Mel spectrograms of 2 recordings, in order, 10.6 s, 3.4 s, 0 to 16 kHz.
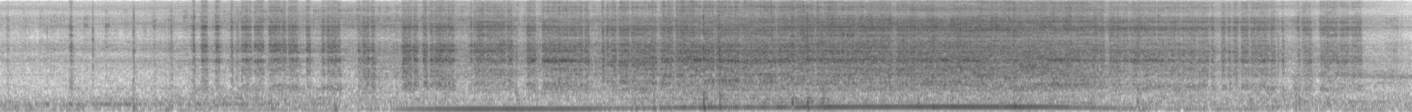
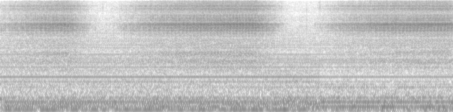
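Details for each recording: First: Kato N scale C44-9 model locomotive, custom numbered, in good shape but running a little noisy on the track before lubrication and wheel cleaning: harsh high-pitched gear whir over a low motor hum that climbs with speed; noisy dry drivetrain. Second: N scale Kato C44-9 locomotive motor after disassembly and lubrication, tested on test leads: small motor whirs with soft high hiss swelling and fading, smooth, no grinding; previously noisy, now running quietly.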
